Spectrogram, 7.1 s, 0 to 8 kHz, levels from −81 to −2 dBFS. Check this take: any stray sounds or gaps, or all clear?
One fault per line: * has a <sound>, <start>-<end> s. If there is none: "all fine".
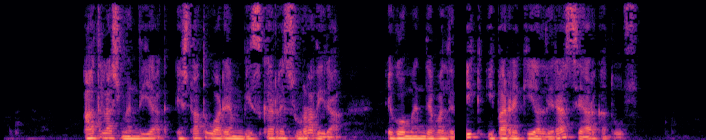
* has a dropout, 4.5-4.7 s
